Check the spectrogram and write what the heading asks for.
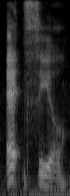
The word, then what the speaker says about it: Ezio: I mean because they pronounce they pronounce they pronounce Ezio as etsio in Italian as well because they pronounce it with a t like kind of.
